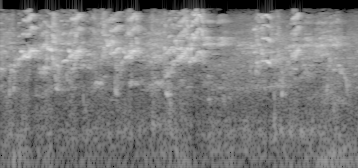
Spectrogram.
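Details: Wild rainbow lorikeets, adults with an immature bird, gathered for a dinner party. Dense, continuous high screeching and chattering from many birds, harsh overlapping squawks rising and falling in loudness.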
